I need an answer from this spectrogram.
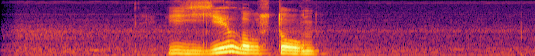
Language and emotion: Russian, neutral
